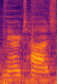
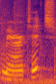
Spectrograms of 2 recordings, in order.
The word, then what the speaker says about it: Meritage: And so just remember it, some people call it Meritage, but it is Meritage. Okay. Just remember it. I've heard Rhymes with Meritage.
